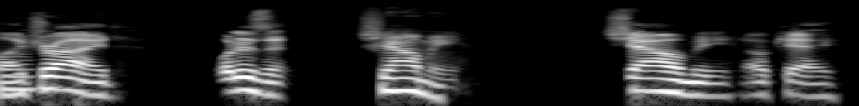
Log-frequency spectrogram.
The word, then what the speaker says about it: Xiaomi: The Xiaomi 14 and 14 Pro. I mean, you're not horribly far off. Oh, I tried. What is it? Xiaomi. Okay. Xiaomi.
